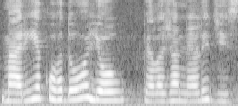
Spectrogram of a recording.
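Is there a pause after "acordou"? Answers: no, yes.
no. It runs on with no pause after acordou. The speaker calls it wrong. "se a gente não usasse a vírgula"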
